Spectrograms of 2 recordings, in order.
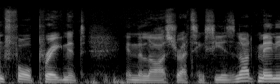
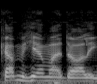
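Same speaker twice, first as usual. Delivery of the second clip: booming, very loud, high, rough snorting animal call; 6 semitones higher, 3 dB louder than usual. Voicing what a male animal says as he calls out, loud snorting voice. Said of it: "he was saying in his very loud, snorting voice".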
